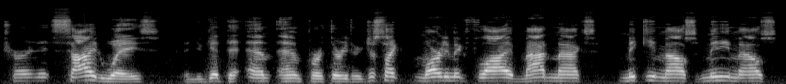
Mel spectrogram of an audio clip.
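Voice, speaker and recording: A man's voice: fairly high pitch, fairly even intonation, unhurried, hardly any pauses, a bit bright, no room sound. A man giving conspiracy commentary over video clips as the host, explaining in an insistent, repetitive way.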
